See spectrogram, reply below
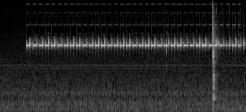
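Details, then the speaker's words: Infant apnoea monitor alarm on a test rig with an under-mattress sensor pad, as a simulator mimics a baby stopping breathing: sudden rapid shrill beeping, about four per second. "once the baby starts breathing again the monitor alarm will pick it up the red apnea alarm will continue to flash to show there's been a sensation of breathing but now it's okay"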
